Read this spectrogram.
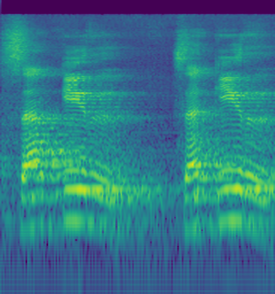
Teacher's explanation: maka ro-nya menjadi tipis getarannya, yaitu tarqiq.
